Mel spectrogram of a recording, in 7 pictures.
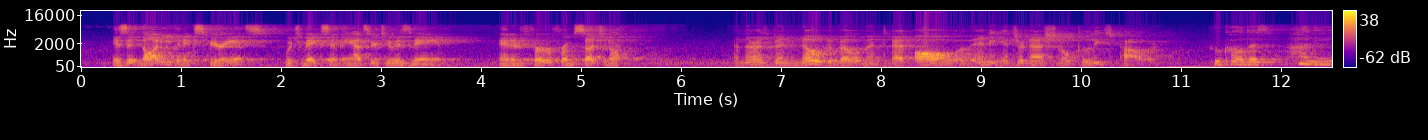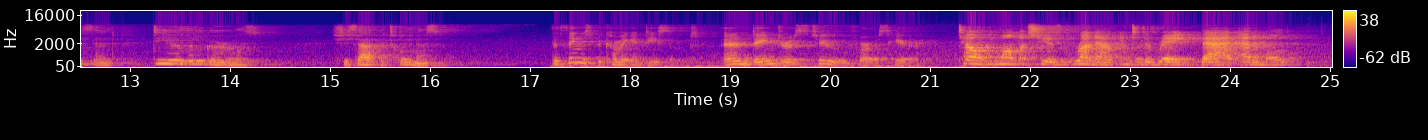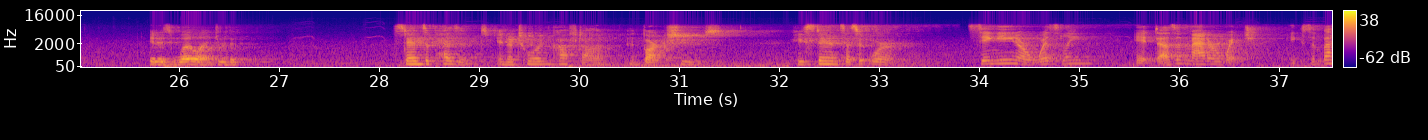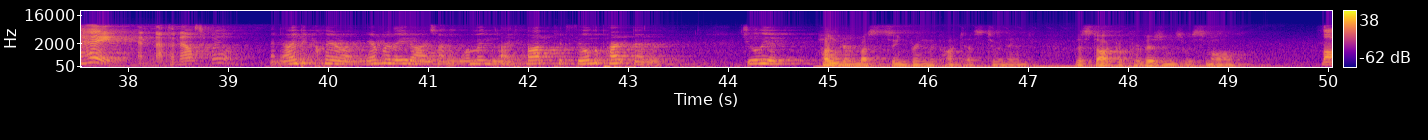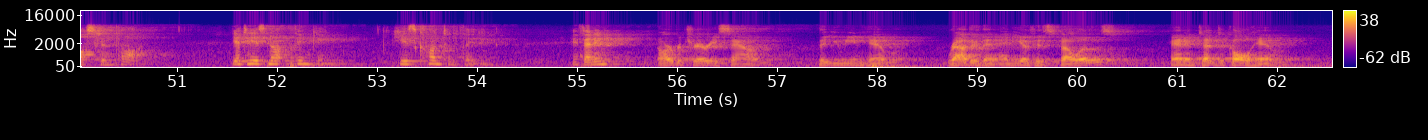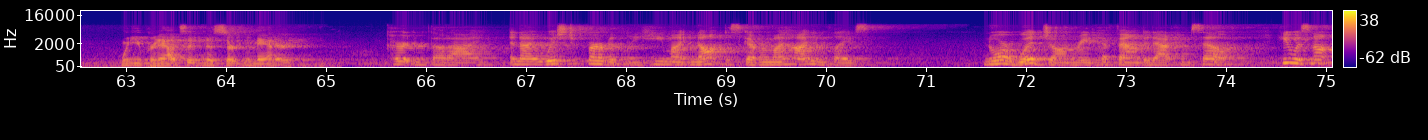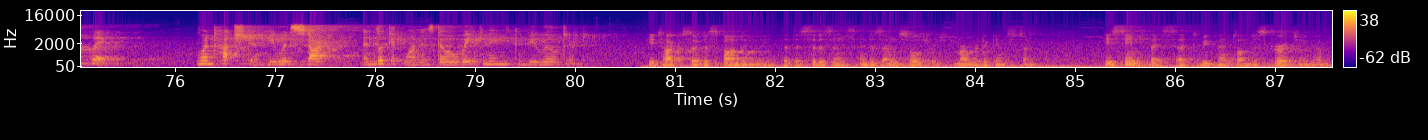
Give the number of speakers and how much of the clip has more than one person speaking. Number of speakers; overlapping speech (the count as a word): nine, no overlap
